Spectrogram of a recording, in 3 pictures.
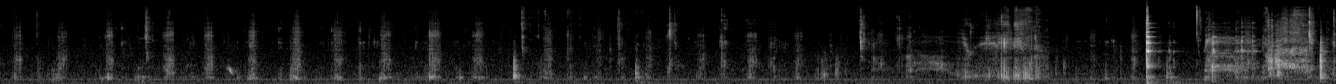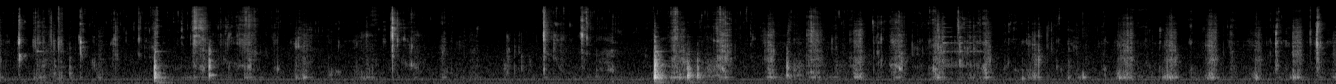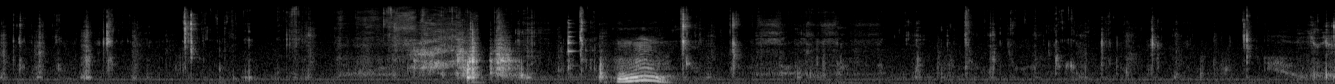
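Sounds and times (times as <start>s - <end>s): close-miked chewing: 0.1s - 31.0s, 31.9s - 40.0s.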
